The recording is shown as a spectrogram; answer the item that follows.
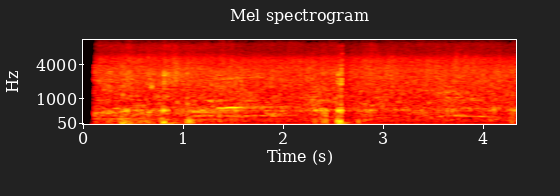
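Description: Steady rush and splash of a waterfall, with faint voices of people mixed in. A few sharp knocks come about a second in and again halfway through.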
